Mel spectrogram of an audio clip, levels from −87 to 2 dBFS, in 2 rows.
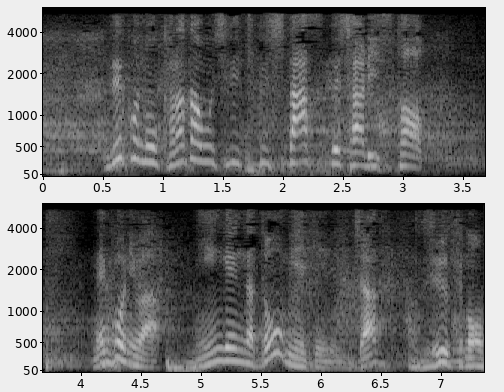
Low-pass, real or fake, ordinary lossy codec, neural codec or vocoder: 5.4 kHz; fake; MP3, 24 kbps; codec, 24 kHz, 0.9 kbps, DualCodec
